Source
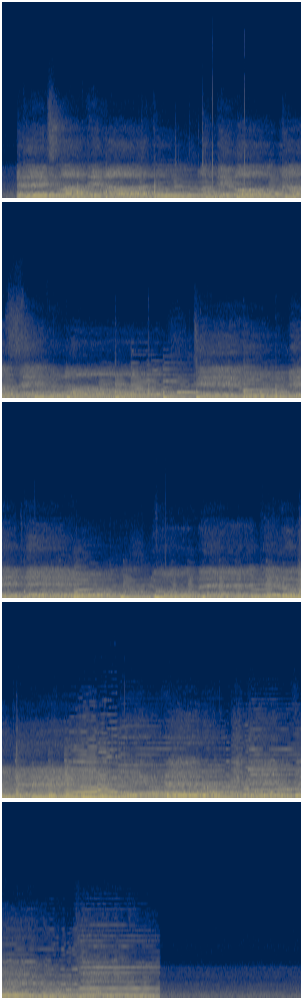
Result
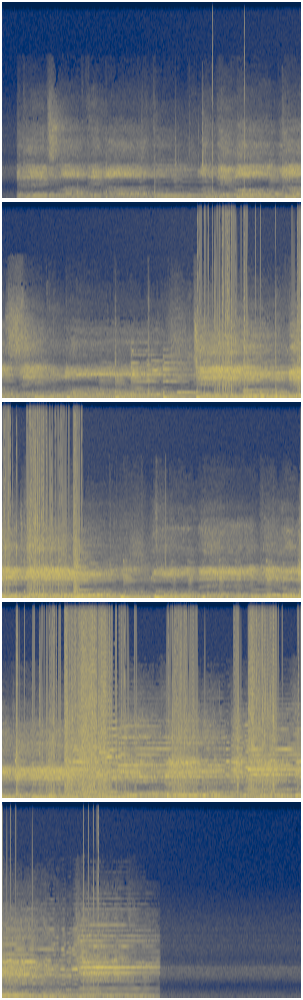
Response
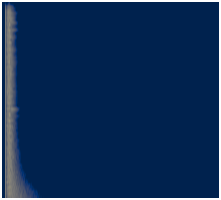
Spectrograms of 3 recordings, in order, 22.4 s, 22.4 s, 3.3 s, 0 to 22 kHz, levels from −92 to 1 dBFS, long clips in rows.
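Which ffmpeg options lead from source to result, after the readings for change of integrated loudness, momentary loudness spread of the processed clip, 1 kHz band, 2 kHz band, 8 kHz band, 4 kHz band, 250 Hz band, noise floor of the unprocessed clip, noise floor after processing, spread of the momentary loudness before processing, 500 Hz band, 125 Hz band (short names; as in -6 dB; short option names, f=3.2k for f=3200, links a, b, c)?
+17.0 dB, 13 LU, +9.0 dB, +21.0 dB, n/a, +31.0 dB, +9.0 dB, -59 dBFS, -51 dBFS, 6 LU, +7.5 dB, +8.0 dB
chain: -af "aexciter=amount=11.4:drive=8.4:freq=2.4k,dynaudnorm=f=210:g=31:m=16dB,aeval=exprs='(mod(2.66*val(0)+1,2)-1)/2.66':c=same"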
